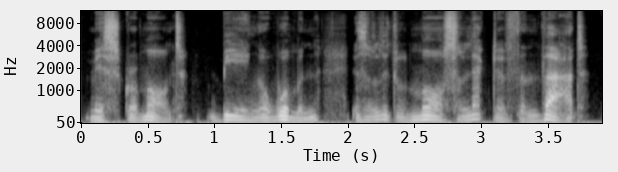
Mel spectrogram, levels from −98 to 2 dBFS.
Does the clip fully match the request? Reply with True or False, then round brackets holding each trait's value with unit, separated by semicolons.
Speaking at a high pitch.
False (95 Hz)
